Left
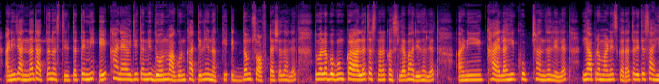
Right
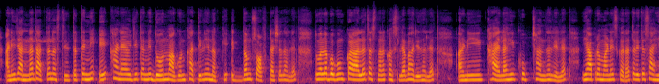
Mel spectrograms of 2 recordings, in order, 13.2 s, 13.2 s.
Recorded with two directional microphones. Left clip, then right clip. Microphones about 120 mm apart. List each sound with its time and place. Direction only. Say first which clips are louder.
0.1 s a woman's voice: left 3 dB; 25° left (ahead or behind)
